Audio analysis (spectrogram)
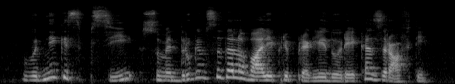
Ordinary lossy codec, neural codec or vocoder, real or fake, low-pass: none; vocoder, 44.1 kHz, 128 mel bands every 512 samples, BigVGAN v2; fake; 19.8 kHz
